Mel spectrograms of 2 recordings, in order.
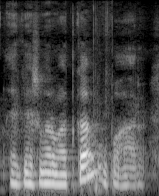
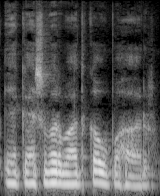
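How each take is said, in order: First: Said in the usual way. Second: Slow dictation. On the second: Shown as a demonstration. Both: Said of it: "मुहादिनी का मतलब क्या होता है?".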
